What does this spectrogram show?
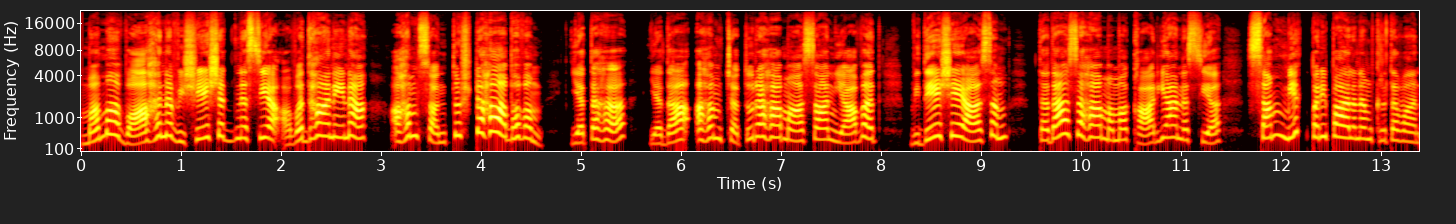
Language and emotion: Sanskrit, happy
